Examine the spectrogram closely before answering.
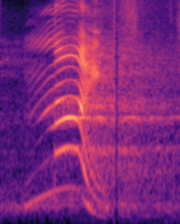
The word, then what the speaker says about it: knife: silent g is there before n2 whenever you see k and g the letter k and the letter g before the letter n you are going to silent it you are not going to pronounce the sound of these letters it will be silent before n remember students before n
